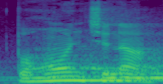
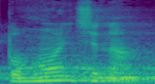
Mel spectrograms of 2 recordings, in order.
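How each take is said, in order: No difference in how they are said.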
